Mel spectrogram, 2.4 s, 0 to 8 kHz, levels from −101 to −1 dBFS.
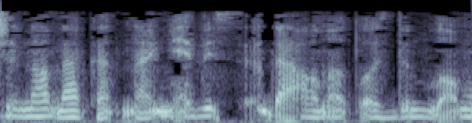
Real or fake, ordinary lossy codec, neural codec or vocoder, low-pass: fake; MP3, 24 kbps; autoencoder, 22.05 kHz, a latent of 192 numbers a frame, VITS, trained on many speakers; 7.2 kHz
